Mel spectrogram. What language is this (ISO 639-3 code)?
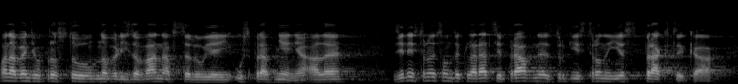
pol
